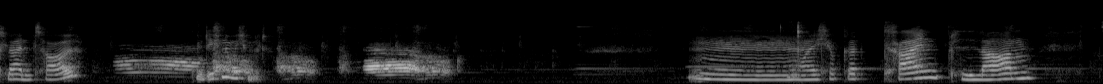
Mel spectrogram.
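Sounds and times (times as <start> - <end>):
speech: 0.0 - 1.3, 1.9 - 3.0, 6.9 - 11.0
cow mooing in a small valley: 1.2 - 4.6.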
